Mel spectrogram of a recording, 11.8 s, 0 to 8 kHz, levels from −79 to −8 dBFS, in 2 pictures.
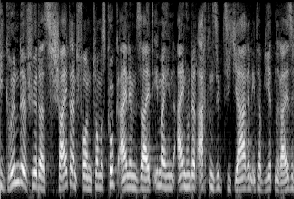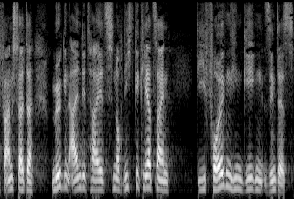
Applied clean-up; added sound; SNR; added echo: none; none; none; none.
